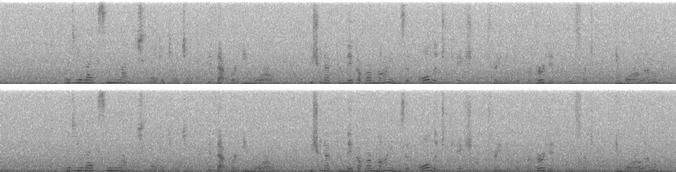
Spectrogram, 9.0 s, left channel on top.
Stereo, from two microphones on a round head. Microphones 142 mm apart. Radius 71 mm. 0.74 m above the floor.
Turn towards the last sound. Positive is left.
turn(degrees=0)  # may be behind; listen again after turning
